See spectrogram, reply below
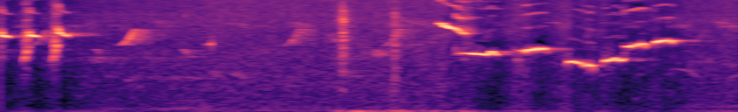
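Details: White-rumped shama song used as a lure to prompt other birds: scattered short chirps at first, then a run of clear whistled notes stepping up and down in pitch, some sliding, against quiet background.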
